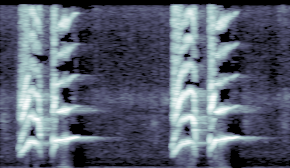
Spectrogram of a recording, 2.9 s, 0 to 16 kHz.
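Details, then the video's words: Sulawesi crow, locally called gagak sule, giving two pairs of loud, clear upslurred piping notes about 1.5 seconds apart, each note rising then leveling off, with faint background hum. "Suara burung gagak sulawesi"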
